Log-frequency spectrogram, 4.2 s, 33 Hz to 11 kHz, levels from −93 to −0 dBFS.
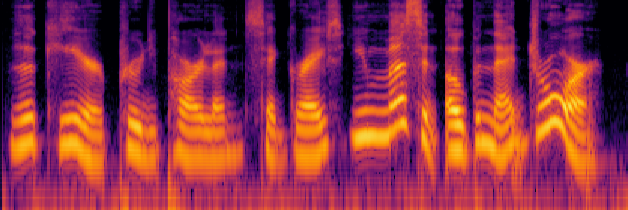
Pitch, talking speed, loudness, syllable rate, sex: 190 Hz, 160 wpm, -18 LUFS, 4.4 syllables/s, female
